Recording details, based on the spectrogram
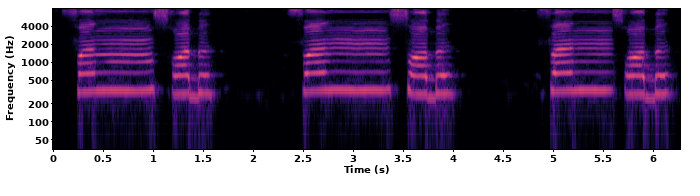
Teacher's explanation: با پر قلقلہ ہوگا، آواز لوٹ کر آئے گی اور یہ ساکن ہے اس وجہ سے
